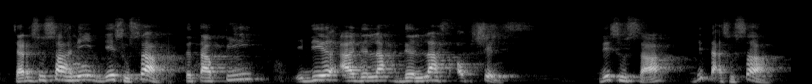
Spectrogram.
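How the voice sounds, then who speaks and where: This man's voice sits high for a man, with lively intonation and a very slow pace. The room echo is audible. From Malaysia. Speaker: teacher. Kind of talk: live-streamed maths tutorial. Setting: live stream recorded on camera. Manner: casual, mixing English and Malay. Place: classroom.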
